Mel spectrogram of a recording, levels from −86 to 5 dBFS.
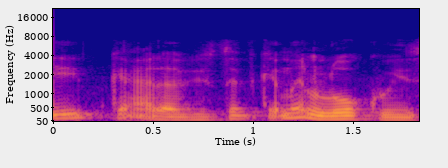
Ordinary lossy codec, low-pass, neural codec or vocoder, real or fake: MP3, 48 kbps; 7.2 kHz; none; real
